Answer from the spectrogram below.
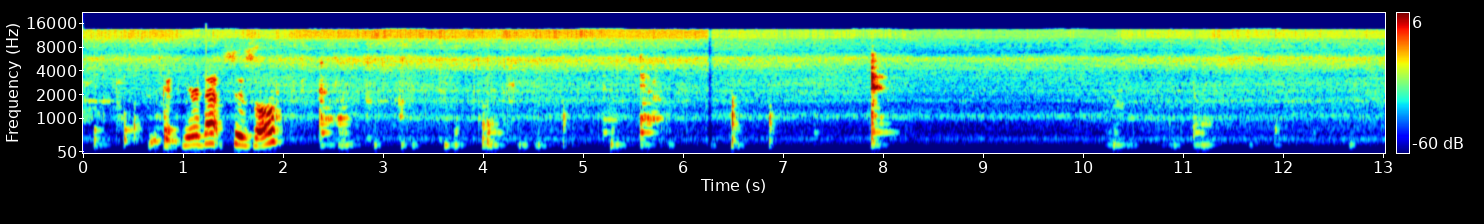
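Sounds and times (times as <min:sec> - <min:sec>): wooden spoon scraping a pot: 0:00.0 - 0:01.0, 0:01.9 - 0:05.9
meat sizzling in a pot: 0:00.0 - 0:13.0.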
